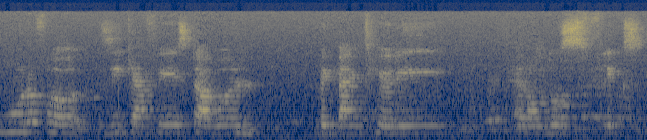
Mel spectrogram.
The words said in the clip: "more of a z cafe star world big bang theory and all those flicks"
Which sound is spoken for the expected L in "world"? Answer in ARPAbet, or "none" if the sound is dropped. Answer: none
